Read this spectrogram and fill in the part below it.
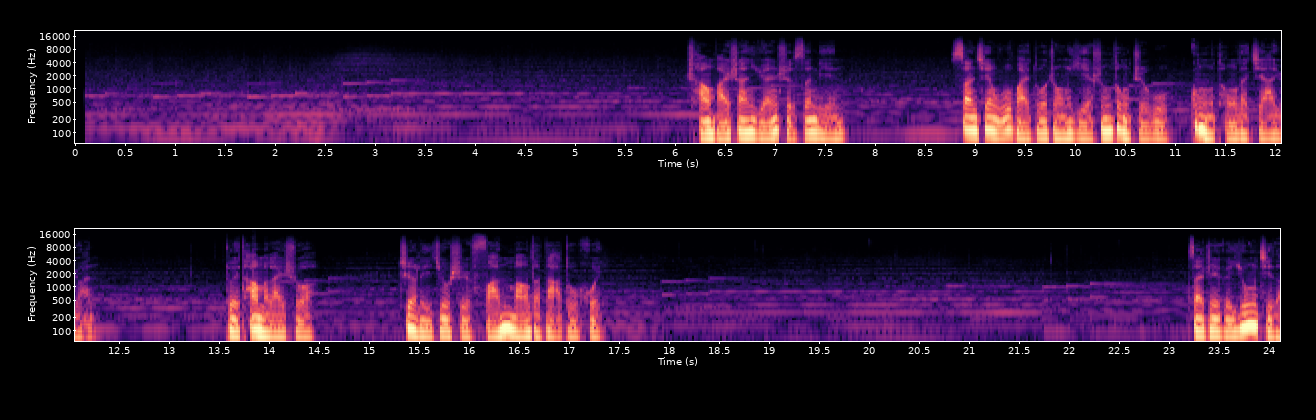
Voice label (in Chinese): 男 纪录片 自然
